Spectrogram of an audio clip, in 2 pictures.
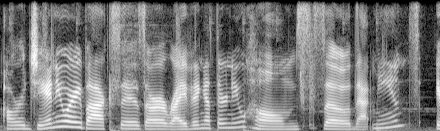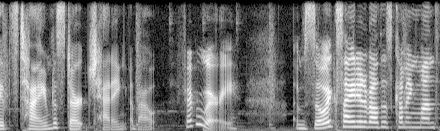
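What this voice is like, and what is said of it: Slightly congested voice. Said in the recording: “come down with a nasty cold. So you might still hear that in my voice ... a little bit of congestion”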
